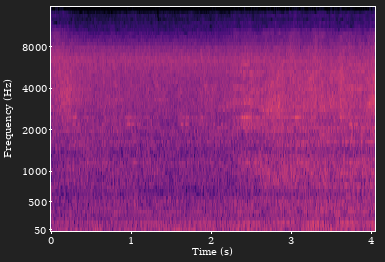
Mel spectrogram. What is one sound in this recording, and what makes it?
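A train approaches from far off with a low rumble.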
